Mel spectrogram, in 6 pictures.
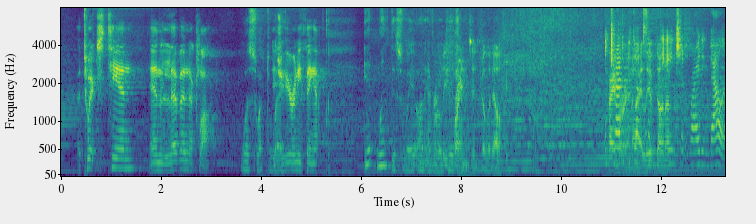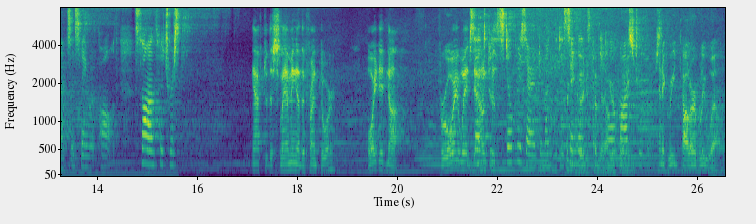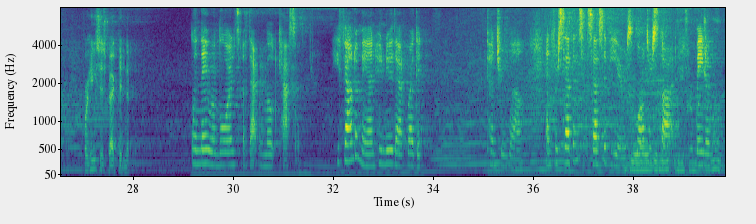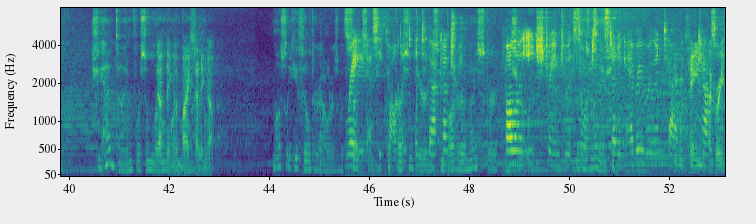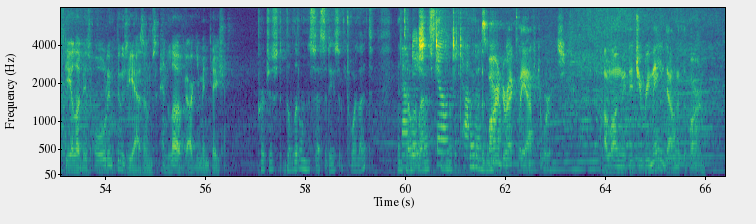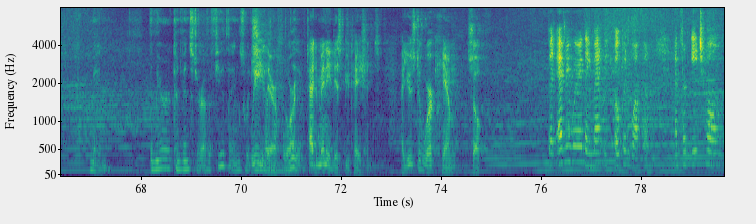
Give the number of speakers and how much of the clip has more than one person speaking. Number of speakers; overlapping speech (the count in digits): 4, about 24%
